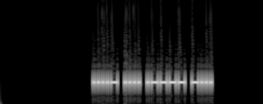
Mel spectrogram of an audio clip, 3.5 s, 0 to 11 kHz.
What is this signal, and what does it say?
Morse code, heard as a keyed tone, about 40 wpm, 700 Hz. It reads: 4H1B
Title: Four Challenging Letter-Number Combinations 40wpm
